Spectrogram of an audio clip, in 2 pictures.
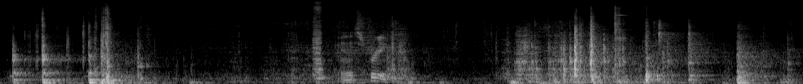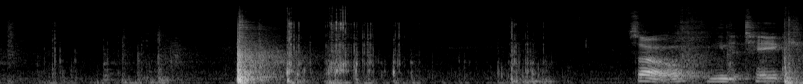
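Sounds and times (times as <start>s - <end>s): garbage disposal knocking and clunking: 0.0s - 1.7s, 5.6s - 8.1s.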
